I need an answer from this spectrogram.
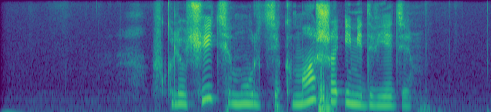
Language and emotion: Russian, neutral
